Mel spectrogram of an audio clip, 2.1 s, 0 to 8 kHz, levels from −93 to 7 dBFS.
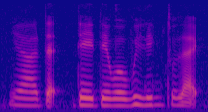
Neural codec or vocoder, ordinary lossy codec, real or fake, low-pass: none; MP3, 64 kbps; real; 7.2 kHz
